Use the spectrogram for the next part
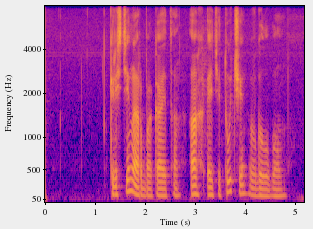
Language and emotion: Russian, neutral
